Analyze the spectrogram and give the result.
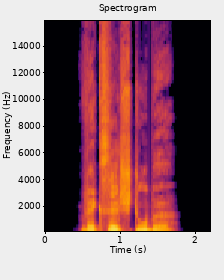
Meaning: bureau de change
- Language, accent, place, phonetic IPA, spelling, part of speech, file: German, Germany, Berlin, [ˈvɛksl̩ʃtuːbə], Wechselstube, noun, De-Wechselstube.ogg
